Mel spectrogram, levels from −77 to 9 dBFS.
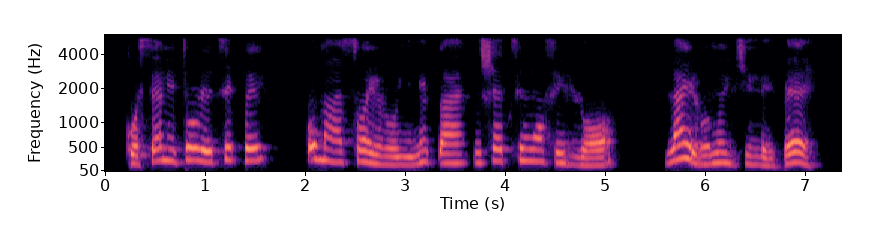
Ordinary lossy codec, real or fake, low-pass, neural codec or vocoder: none; fake; 5.4 kHz; codec, 32 kHz, 1.9 kbps, SNAC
